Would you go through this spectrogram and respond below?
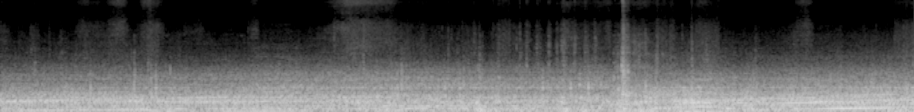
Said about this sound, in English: There is way too much power in this car in the wet, particularly being a front-wheel drive.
